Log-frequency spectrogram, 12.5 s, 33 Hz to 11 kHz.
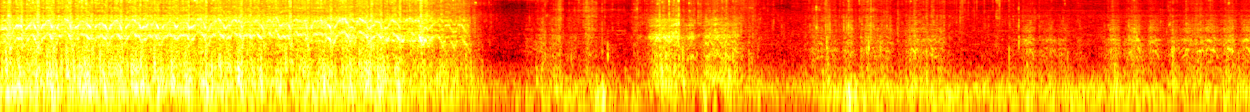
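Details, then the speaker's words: Wraith 1.9 RC crawler, 3-gear transmission, AR-60 axles: high harsh grinding, chirping squeal while drivetrain runs, fading when stopped; front differential, owner suspects chewed ring and pinion, pinion input bearing or loose ball bearing. "know if it's coming through on video or not, but I can definitely hear some chirping, grinding kind of a sound. Maybe a little skipping of a teeth or something. It definitely sounds like it's coming from up front, which is not surprising."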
